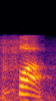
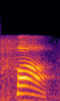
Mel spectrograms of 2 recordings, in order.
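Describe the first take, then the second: No difference in how they are said.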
